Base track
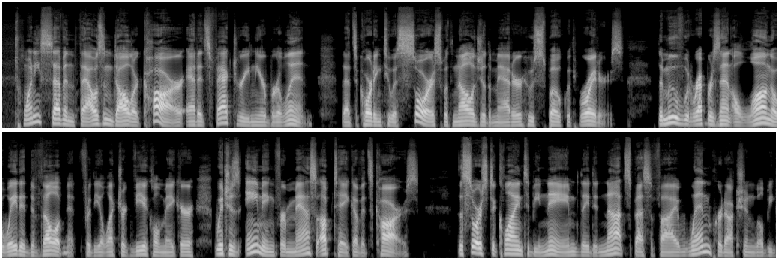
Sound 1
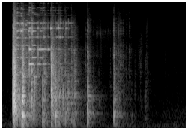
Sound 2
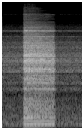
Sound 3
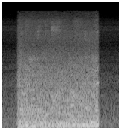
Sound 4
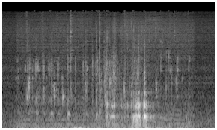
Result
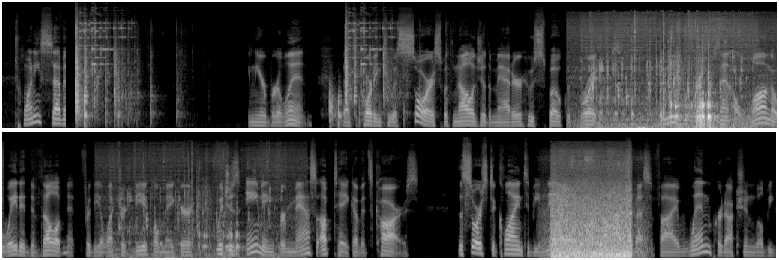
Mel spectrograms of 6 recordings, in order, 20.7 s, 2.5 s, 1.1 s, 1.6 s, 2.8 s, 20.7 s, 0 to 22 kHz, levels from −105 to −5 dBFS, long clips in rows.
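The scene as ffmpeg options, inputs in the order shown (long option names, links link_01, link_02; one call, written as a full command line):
ffmpeg -i bed.wav -i cue0.wav -i cue1.wav -i cue2.wav -i cue3.wav -filter_complex "[1:a]asplit=2[link_01][link_02];[4:a]asplit=2[link_03][link_04];[0:a]volume=-14dB[link_05];[link_02]acrossover=split=790[link_06][link_07];[link_07]adelay=210[link_08];[link_06][link_08]amix=inputs=2:normalize=0[link_09];[link_04]acompressor=threshold=-46dB:ratio=2:attack=4.9:release=186:knee=1:detection=rms[link_10];[link_05]asplit=2[link_11][link_12];[link_11]atrim=end=0.844[link_13];[link_01]atrim=end=2.45,asetpts=PTS-STARTPTS,volume=-10.5dB[link_14];[link_12]atrim=start=3.286[link_15];[link_09]atrim=end=2.45,asetpts=PTS-STARTPTS,volume=-12.5dB,afade=type=in:duration=0.004:curve=hsin,afade=type=out:start_time=2.446:duration=0.004:curve=hsin,adelay=4220[link_16];[link_03]atrim=end=2.84,asetpts=PTS-STARTPTS,volume=-1dB,afade=type=in:duration=0.004:curve=hsin,afade=type=out:start_time=2.836:duration=0.004:curve=hsin,adelay=7520[link_17];[link_10]atrim=end=2.84,asetpts=PTS-STARTPTS,volume=-6dB,afade=type=in:duration=0.004:curve=hsin,afade=type=out:start_time=2.836:duration=0.004:curve=hsin,adelay=11570[link_18];[3:a]atrim=end=1.56,asetpts=PTS-STARTPTS,afade=type=in:duration=0.1,afade=type=out:start_time=1.46:duration=0.1,adelay=17450[link_19];[link_13][link_14]acrossfade=duration=0.004:curve1=hsin:curve2=hsin[link_20];[link_20][link_15]acrossfade=duration=0.004:curve1=hsin:curve2=hsin[link_21];[link_21][link_16][link_17][link_18][link_19]amix=inputs=5:normalize=0" out.wav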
